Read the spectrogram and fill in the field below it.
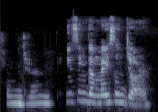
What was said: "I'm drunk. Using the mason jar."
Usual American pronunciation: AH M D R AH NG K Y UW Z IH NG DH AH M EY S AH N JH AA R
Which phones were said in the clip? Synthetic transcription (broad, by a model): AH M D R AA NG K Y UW S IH NG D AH M EY S AH N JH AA R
